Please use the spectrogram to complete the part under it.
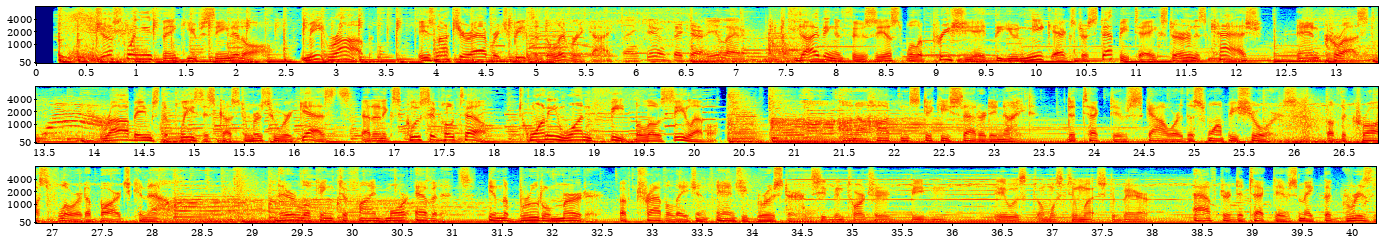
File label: TV Narration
